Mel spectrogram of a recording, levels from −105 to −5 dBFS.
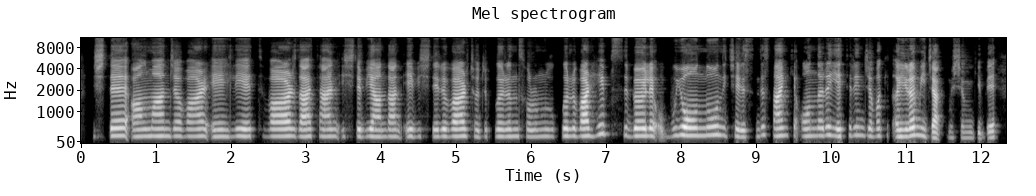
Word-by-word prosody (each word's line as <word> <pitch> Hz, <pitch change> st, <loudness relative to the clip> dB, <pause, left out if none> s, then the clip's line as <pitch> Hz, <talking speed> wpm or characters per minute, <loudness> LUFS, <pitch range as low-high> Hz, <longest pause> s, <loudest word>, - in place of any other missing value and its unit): işte, 235 Hz, +3 st, +1 dB
Almanca 225 Hz, +1 st, -1 dB
var, 225 Hz, 0 st, 0 dB
ehliyet 220 Hz, +1 st, -3 dB
var, 220 Hz, +1 st, +4 dB
zaten, 220 Hz, 0 st, 0 dB
işte, 215 Hz, 0 st, -5 dB
bir -, -, -15 dB
yandan 215 Hz, 0 st, 0 dB
ev 220 Hz, 0 st, -3 dB
işleri 220 Hz, 0 st, -4 dB
var, 225 Hz, +1 st, +4 dB
çocukların 215 Hz, +1 st, -6 dB
sorumlulukları 220 Hz, +1 st, -5 dB
var, 230 Hz, 0 st, +8 dB
hepsi, 290 Hz, -5 st, -8 dB
böyle, 235 Hz, -2 st, +3 dB
bu 245 Hz, -, -9 dB
yoğunluğun 255 Hz, +1 st, +4 dB
içerisinde 220 Hz, 0 st, -6 dB
sanki 245 Hz, -1 st, +1 dB
onlara 235 Hz, +2 st, -3 dB
yeterince 240 Hz, 0 st, -4 dB
vakit 235 Hz, -1 st, -10 dB
ayıramayacakmışım 190 Hz, -6 st, +1 dB
gibi 180 Hz, +3 st, -5 dB
225 Hz, 125 wpm, -25 LUFS, 215-235 Hz, -, var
